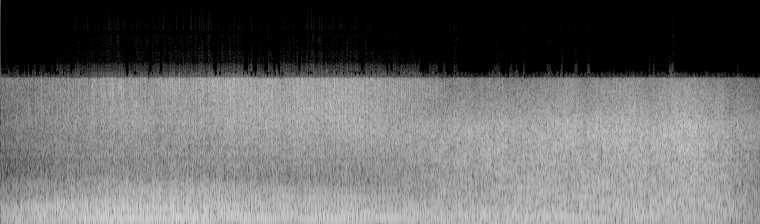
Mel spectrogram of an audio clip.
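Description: Droning bomber aircraft engines as a wartime radio drama effect, a steady loud roar with a low rumbling hum that holds for the whole stretch without any voices.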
